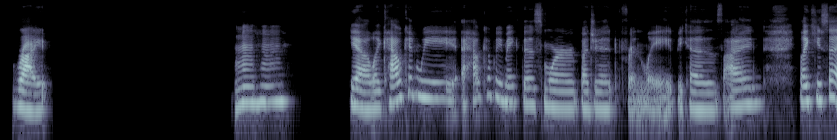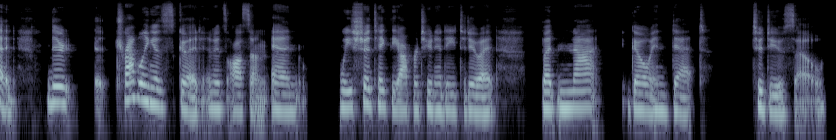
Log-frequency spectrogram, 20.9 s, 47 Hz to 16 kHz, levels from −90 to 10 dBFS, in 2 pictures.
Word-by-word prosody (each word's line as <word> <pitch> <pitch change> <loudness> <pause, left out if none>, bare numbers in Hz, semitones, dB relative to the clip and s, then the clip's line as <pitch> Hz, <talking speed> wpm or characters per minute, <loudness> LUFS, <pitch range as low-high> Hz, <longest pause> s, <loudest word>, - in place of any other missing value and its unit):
Right. 170 -4 +7 2.3
Mhm. 225 +2 -1 0.7
Yeah, 195 -6 +5
like, 180 +1 -1
"How 240 +7 +6
can 315 0 -5
we 265 -2 -1
how - - -1
can 310 -1 -9
we 270 -4 -2
make 225 0 -3
this 205 0 -4
more 180 -1 -2
budget-friendly, 175 -1 -4
because 170 -1 -3
I 205 +2 -1 0.5
like 230 +2 +3
you 245 - +2
said, 280 +4 +2 0.4
there 220 -1 +4 0.3
eh, - - -3 0.2
traveling 245 -3 +6
is 185 -2 -1
good 170 -3 +1
and - - -6
it's 170 0 -2
awesome, 160 0 -1
and 160 -1 0 0.5
we 180 0 +1
should 195 +2 +3
take 185 -2 0
the - - 0
opportunity 165 -1 -1
to 155 +2 -9
do 160 -2 +1
it, 150 0 +1 0.6
but 175 0 +3
not 180 +1 +1 0.4
go 165 -3 +1
in 160 -1 -2
debt 145 -2 -5 0.6
to 185 - +2
do 155 -3 -2
so." 155 +4 -6
185 Hz, 125 wpm, -26 LUFS, 170-220 Hz, 2.3 s, Right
